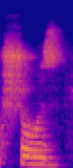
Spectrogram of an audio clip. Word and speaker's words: chose: Il vous fallait autre chose. So, il, easy. Vous, do not pronounce the S. Fallait, AI becomes E, T is silent. AIO, autre, chose. CH becomes sh, so chose.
